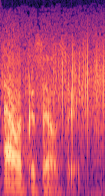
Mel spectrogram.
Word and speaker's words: Alka-Seltzer: t z e r spells relief although it's pronounced alas Elser if you want to be scientific about it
